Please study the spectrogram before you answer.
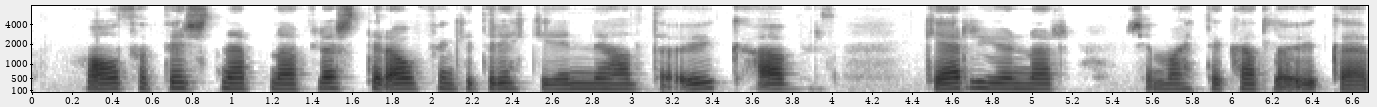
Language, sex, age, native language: Icelandic, female, 30-39, Icelandic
